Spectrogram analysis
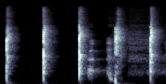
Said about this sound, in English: Just clap your hand if you really want to make that sound. Just clap it.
